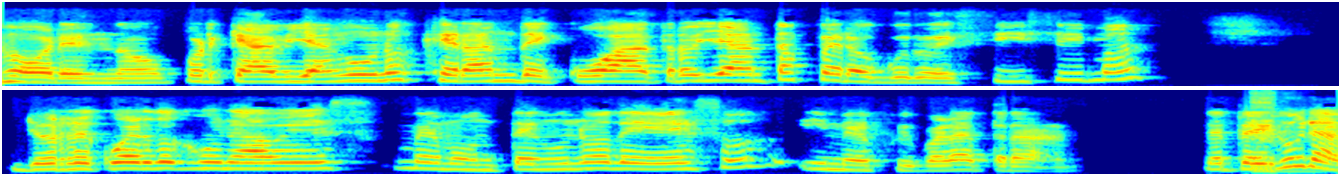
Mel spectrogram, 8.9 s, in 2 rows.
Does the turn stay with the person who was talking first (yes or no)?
yes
